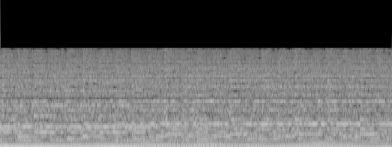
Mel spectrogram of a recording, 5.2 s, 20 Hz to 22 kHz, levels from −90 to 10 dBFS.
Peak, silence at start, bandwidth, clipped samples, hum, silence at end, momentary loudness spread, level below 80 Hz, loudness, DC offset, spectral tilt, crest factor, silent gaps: -2 dBFS; 0 s; 5.8 kHz; under 0.1%; none; 0 s; 2 LU; -18 dBFS; -15 LUFS; under 0.1%; -9.5 dB/octave; 12 dB; none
